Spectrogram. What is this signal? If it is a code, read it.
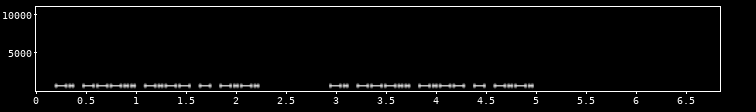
Morse code, heard as a keyed tone, about 34 wpm, 700 Hz. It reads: N8YTC N8YTC
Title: USA Call Signs - 5 Characters - Repeated 2x - 35wpm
